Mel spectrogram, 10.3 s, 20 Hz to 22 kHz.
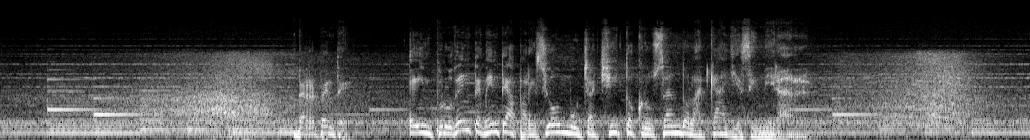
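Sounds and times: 
sports car speeding past: 0.4 - 4.1, 8.2 - 10.2
speech: 3.2 - 8.2.

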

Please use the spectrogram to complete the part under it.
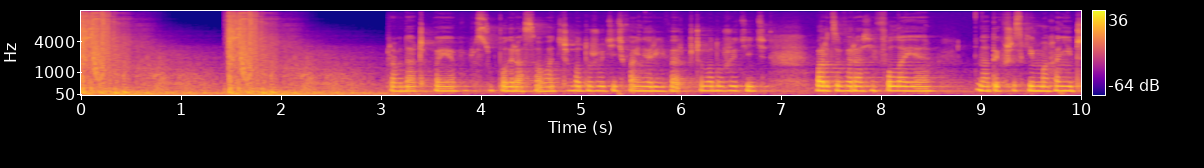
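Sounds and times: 
pistol gunshots: 0.0 - 2.7
speech: 3.1 - 9.9.

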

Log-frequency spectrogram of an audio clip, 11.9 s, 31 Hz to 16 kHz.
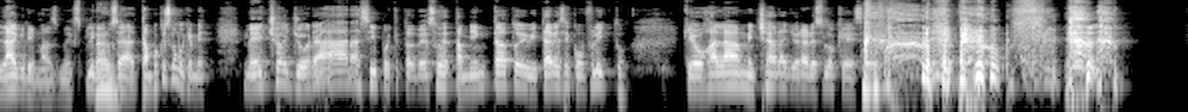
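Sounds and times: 
speech: 0.0 - 11.3
laughter: 8.6 - 10.1
person coughing: 9.4 - 11.3.

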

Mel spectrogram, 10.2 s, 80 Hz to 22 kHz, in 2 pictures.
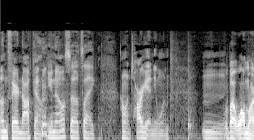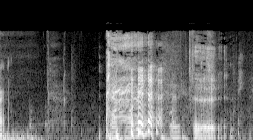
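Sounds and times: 
speech: 0.0 - 5.4, 7.2 - 9.8
long gurgling burp into the microphone: 8.9 - 9.8.

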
